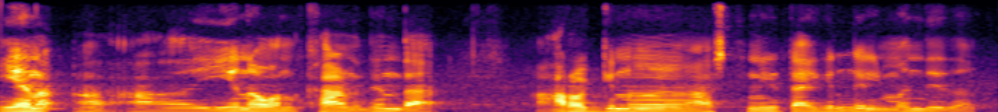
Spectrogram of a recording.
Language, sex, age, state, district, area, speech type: Kannada, male, 30-45, Karnataka, Vijayanagara, rural, spontaneous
